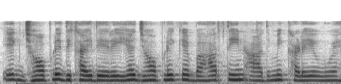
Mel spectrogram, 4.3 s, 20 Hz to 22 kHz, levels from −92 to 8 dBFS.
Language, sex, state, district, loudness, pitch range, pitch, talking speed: Hindi, female, Chandigarh, Chandigarh, -15 LUFS, 205-230 Hz, 220 Hz, 185 wpm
